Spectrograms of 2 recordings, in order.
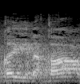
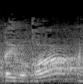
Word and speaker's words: قينقاع: وقينقاع مثلثة تنطق قينقاع وقينقاع وقينقاع بالثلاثة إجازة، وهم بنو قينقاع. هؤلاء طائفة من طوائف اليهود الثلاث، عندنا بني النضير، بني قينقاع، وكذلك أيضا بني قريظة.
